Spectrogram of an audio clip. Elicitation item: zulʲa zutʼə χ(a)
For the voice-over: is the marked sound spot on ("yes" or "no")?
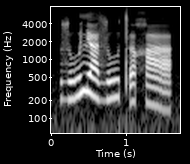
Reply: yes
